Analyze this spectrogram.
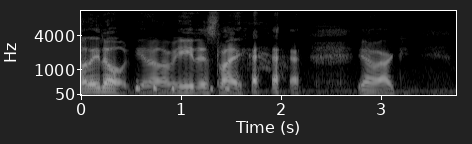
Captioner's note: laughing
